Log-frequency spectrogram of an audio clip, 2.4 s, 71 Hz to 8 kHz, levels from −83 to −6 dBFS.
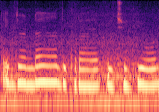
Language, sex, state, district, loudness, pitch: Hindi, female, Bihar, Araria, -13 LUFS, 225 Hz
